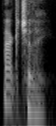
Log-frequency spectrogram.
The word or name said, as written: actually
